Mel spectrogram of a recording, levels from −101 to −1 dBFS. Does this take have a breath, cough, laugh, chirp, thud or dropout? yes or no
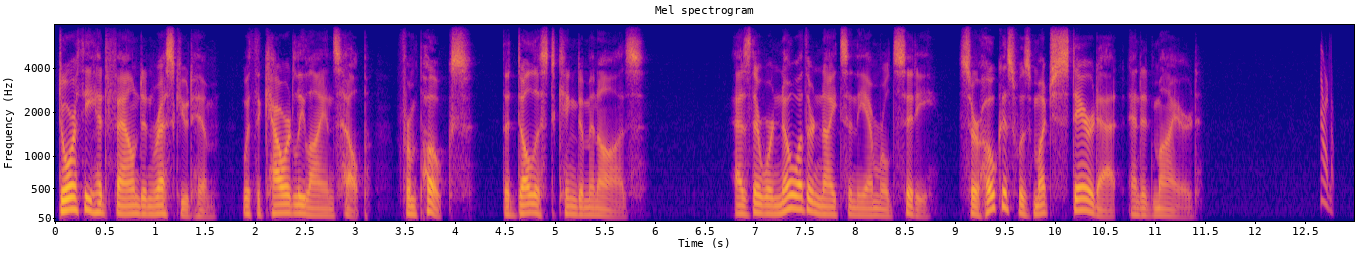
yes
